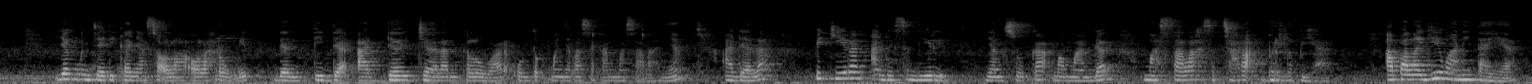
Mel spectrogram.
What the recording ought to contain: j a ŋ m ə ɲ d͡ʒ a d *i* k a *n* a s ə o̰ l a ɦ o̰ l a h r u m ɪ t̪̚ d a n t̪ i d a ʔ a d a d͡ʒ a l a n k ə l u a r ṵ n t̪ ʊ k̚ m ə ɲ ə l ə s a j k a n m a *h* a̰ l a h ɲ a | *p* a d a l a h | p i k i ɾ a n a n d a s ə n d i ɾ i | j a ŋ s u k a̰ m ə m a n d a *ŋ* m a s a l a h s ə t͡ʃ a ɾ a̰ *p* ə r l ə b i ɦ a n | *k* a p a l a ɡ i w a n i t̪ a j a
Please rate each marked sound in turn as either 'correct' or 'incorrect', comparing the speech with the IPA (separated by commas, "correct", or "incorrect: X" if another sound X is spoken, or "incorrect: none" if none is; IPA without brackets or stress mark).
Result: correct, incorrect: ɲ, incorrect: s, incorrect: ʔ, correct, incorrect: b, incorrect: ʔ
